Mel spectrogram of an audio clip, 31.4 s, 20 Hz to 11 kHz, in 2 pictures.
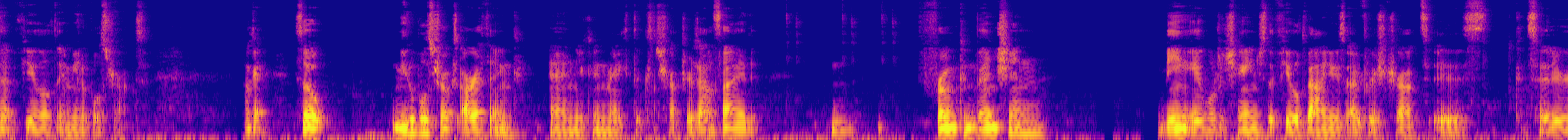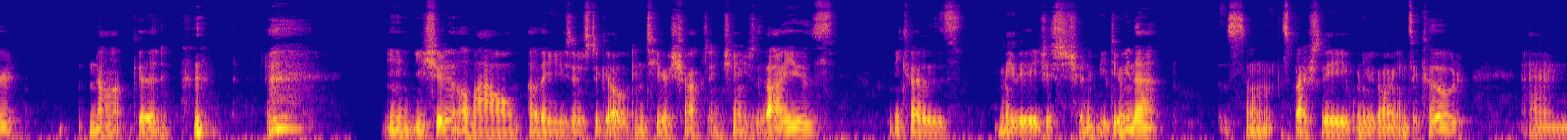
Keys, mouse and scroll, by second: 2.6-3.4 typing, 2.8 scroll down 1, 7.1 scroll up 4, 7.9 click, 8.4 click, 8.8 click, 14.7 click, 18.9 click, 18.9-21.3 scroll up 3.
